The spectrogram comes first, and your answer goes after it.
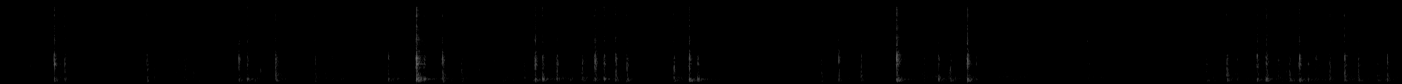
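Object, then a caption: Plastic laptop keyboard keys. Fingertips of both hands tap the black plastic chiclet keys of a grey laptop in continuous typing. Quiet, crisp plastic clicks come in uneven bursts with short pauses between them, each click dying away almost at once. A faint steady hum sits underneath.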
